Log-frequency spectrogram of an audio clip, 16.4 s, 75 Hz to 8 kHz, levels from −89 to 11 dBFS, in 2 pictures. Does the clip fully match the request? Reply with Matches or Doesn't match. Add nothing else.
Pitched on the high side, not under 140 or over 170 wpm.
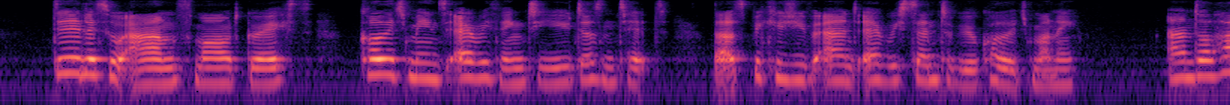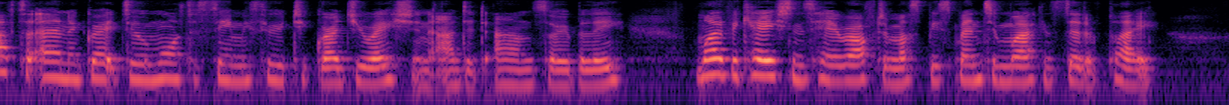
Doesn't match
